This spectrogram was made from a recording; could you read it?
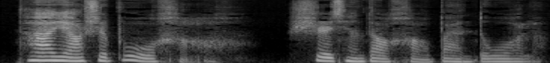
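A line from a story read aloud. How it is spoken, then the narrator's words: Long sigh. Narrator (Chinese): 小西妈长叹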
